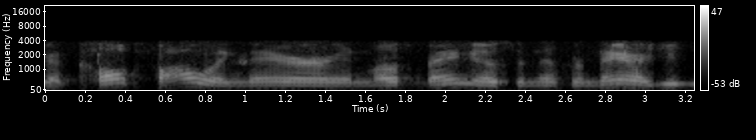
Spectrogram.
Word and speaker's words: Los Banos: I've been following you for a while, and I know you're up there from, I guess you call it, the pronunciation is Los Banos, right? – Los Banos, yeah.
